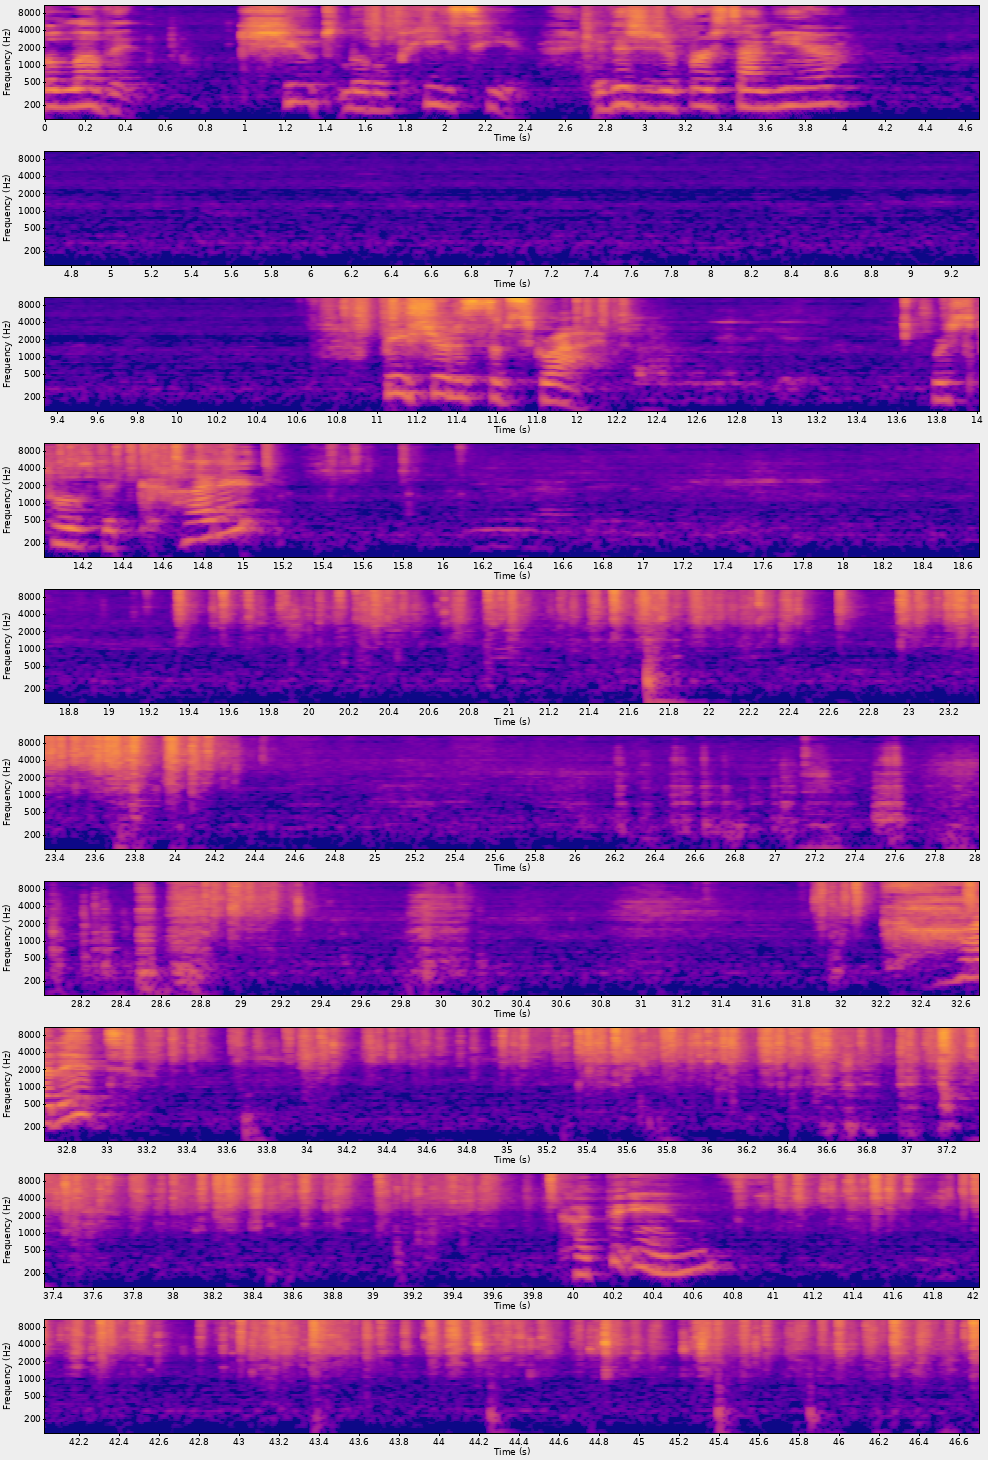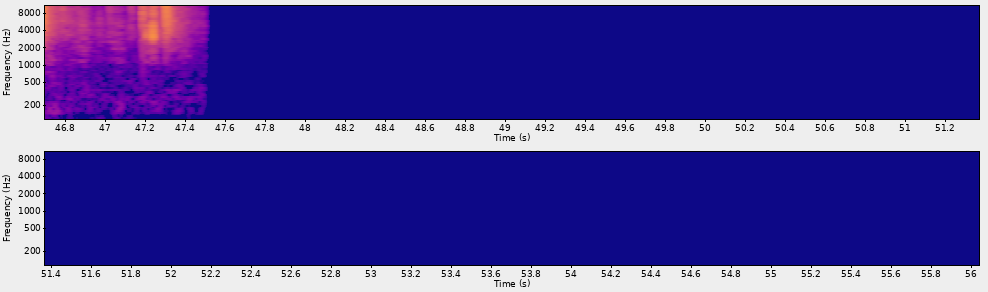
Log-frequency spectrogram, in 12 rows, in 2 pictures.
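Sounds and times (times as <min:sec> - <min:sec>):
hands rustling and clicking on a table: 0:26.2 - 0:30.3, 0:33.0 - 0:39.9, 0:40.8 - 0:47.5.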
